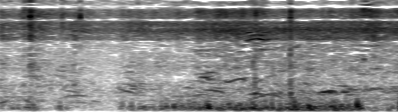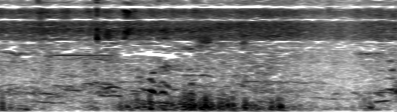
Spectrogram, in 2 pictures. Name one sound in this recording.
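Swimmers splash in the water.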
